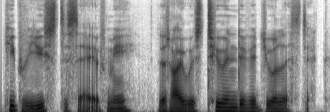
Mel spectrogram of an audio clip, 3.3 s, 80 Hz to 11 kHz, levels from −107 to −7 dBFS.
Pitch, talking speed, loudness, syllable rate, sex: 105 Hz, 200 wpm, -18 LUFS, 5.6 syllables/s, male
